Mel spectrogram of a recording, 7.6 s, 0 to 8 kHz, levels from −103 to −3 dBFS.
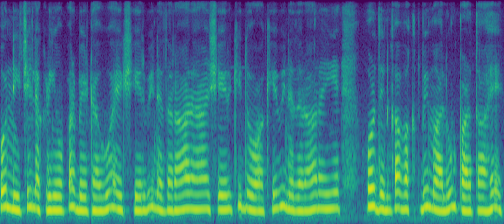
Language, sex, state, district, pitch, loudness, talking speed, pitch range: Hindi, female, Bihar, Katihar, 195 Hz, -17 LUFS, 240 wpm, 185-210 Hz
